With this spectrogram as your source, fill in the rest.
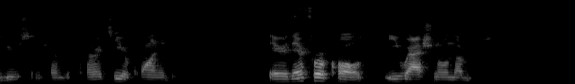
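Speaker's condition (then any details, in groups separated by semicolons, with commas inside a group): No condition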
